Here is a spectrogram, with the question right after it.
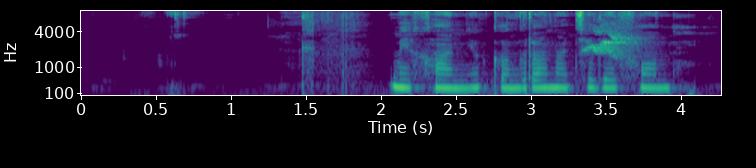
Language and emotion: Russian, neutral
